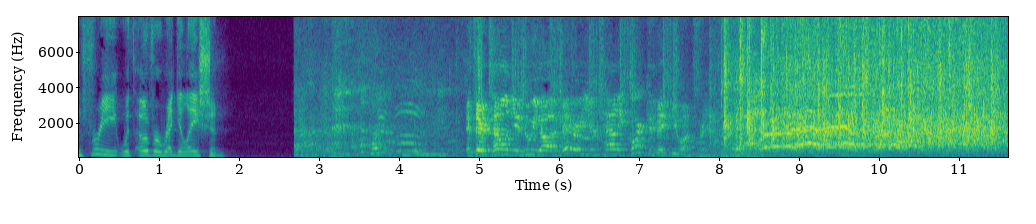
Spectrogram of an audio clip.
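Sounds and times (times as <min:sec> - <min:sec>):
speech: 0:00.0 - 0:01.9, 0:02.7 - 0:03.8, 0:04.8 - 0:09.8
laughter: 0:02.7 - 0:04.8
loud audience applause: 0:07.9 - 0:11.6
faint cheering: 0:08.3 - 0:10.9.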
